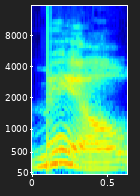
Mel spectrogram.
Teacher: the word male we also have the final l sound and this l in male at the end of the word is a dark l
